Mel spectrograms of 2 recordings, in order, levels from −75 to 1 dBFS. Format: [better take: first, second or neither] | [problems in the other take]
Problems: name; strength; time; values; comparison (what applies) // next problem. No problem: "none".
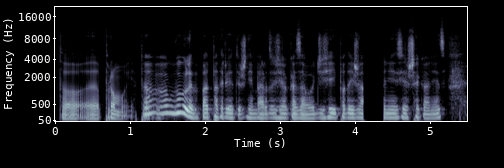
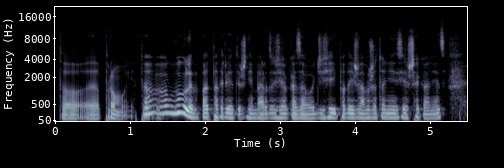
second | audio cutting out; at 4 s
